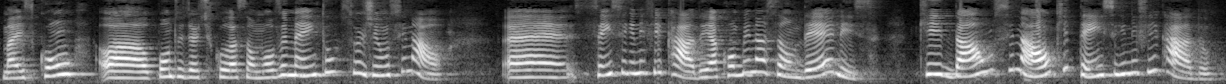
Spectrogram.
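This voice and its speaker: High-voiced woman teaching a class. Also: very animated, unhurried. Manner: patient, explanatory, with frequent 'é' fillers. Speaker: sign language teacher. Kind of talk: spoken lesson explanation.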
